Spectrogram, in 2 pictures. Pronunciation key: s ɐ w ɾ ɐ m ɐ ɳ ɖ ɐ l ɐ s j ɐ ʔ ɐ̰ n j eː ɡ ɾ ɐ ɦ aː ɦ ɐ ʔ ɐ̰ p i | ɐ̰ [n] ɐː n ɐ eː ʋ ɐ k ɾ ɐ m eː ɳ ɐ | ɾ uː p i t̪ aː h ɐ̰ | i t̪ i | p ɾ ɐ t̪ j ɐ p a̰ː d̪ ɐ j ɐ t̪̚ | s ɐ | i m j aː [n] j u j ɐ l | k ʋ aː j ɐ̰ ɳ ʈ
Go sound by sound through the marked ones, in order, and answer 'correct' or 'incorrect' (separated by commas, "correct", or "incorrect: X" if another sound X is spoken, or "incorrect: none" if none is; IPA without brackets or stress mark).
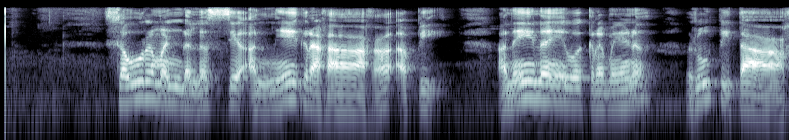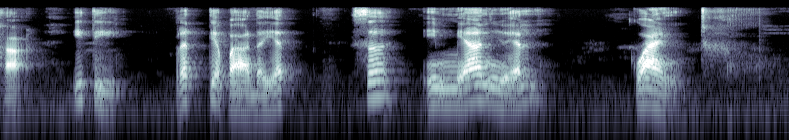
correct, correct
